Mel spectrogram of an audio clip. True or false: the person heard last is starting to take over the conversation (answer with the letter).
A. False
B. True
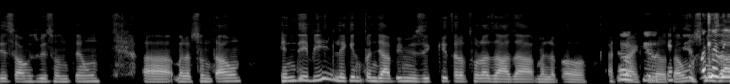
B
